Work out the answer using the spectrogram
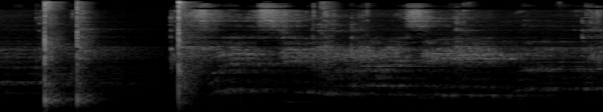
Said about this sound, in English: Hey, oh, the claps.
